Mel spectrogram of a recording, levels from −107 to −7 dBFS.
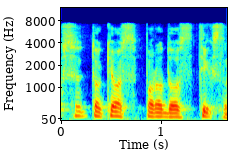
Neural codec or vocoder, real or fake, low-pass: codec, 16 kHz, 16 kbps, FunCodec, trained on LibriTTS, 50 frames a second; fake; 7.2 kHz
